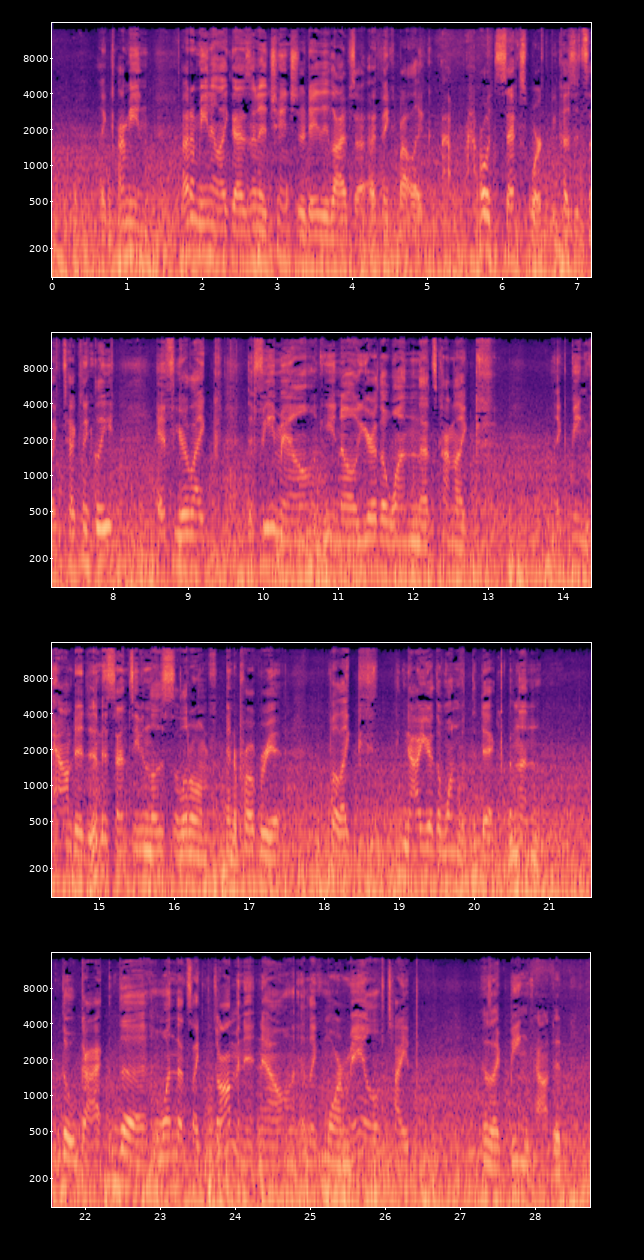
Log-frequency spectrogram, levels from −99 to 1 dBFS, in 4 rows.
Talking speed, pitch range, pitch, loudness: 170 wpm, 120-140 Hz, 130 Hz, -18 LUFS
